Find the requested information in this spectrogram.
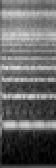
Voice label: Vox & Voice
